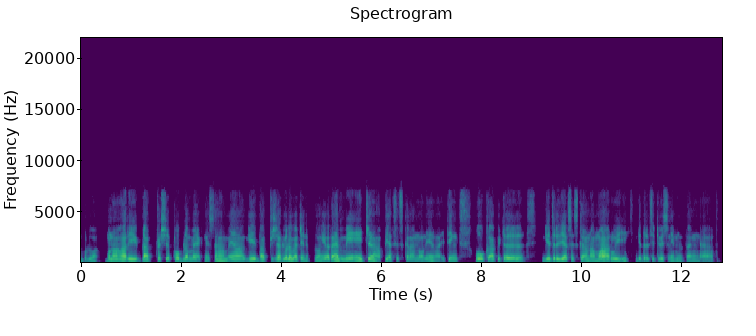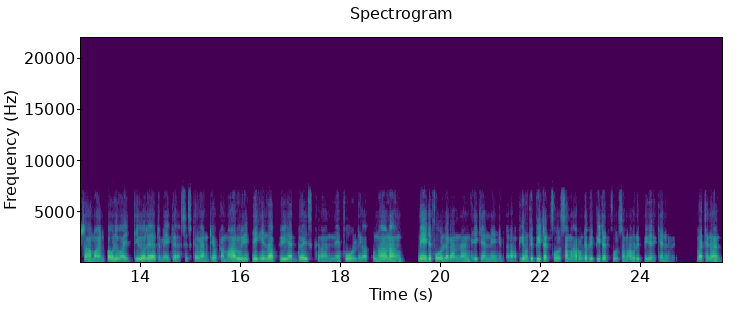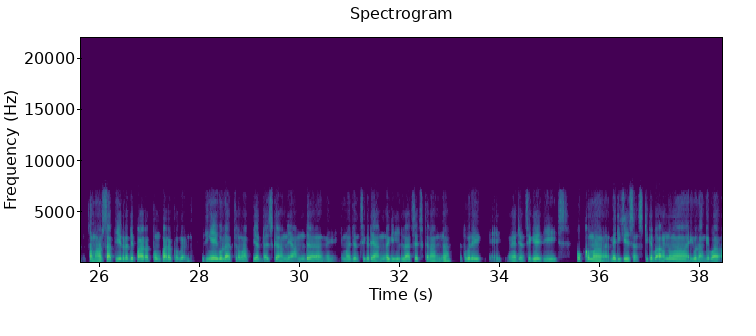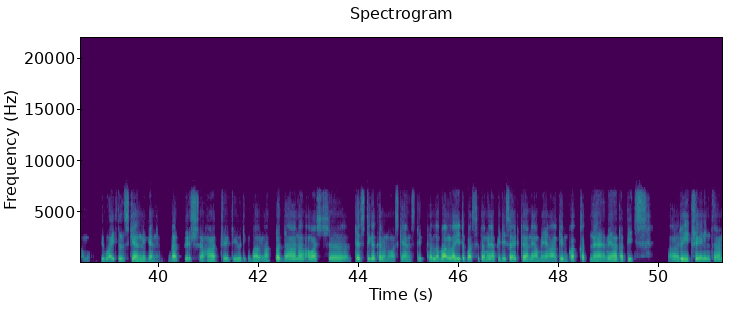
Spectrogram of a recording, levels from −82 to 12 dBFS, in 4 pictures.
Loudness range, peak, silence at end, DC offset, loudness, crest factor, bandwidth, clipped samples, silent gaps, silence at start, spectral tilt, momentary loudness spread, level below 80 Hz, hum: 3 LU; -2 dBFS; 0 s; under 0.1%; -22 LUFS; 20 dB; 7.4 kHz; under 0.1%; 0.41-0.46 s, 19.42-19.54 s, 24.96-25.12 s, 33.75-33.79 s, 38.79-38.85 s, 42.30-42.34 s, 50.00-50.18 s; 0 s; -5.5 dB/octave; 11 LU; -66 dBFS; none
